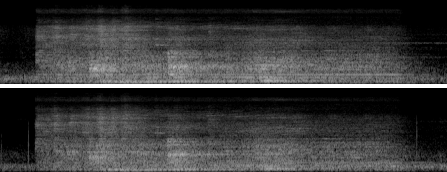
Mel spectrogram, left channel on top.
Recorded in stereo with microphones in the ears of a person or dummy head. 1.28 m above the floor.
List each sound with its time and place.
0.3 s a sliding door: 40° right (ahead or behind), 2.5 m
